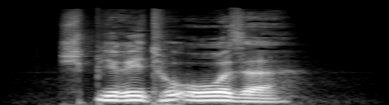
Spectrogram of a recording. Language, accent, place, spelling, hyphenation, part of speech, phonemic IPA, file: German, Germany, Berlin, Spirituose, Spi‧ri‧tu‧o‧se, noun, /ʃpiʁituˈoːzə/, De-Spirituose.ogg
- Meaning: spirit (distilled alcoholic beverage)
